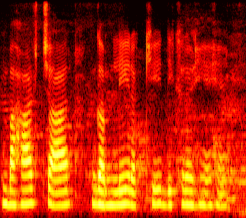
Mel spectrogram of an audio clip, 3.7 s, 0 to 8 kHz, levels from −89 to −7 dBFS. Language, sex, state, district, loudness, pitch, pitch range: Hindi, female, Uttar Pradesh, Lucknow, -20 LUFS, 185 Hz, 180-195 Hz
